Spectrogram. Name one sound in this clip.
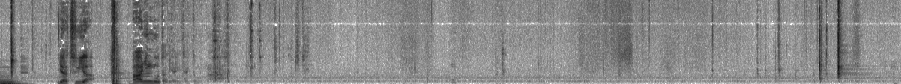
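A guitar cable crackles and pops as it is plugged and unplugged.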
